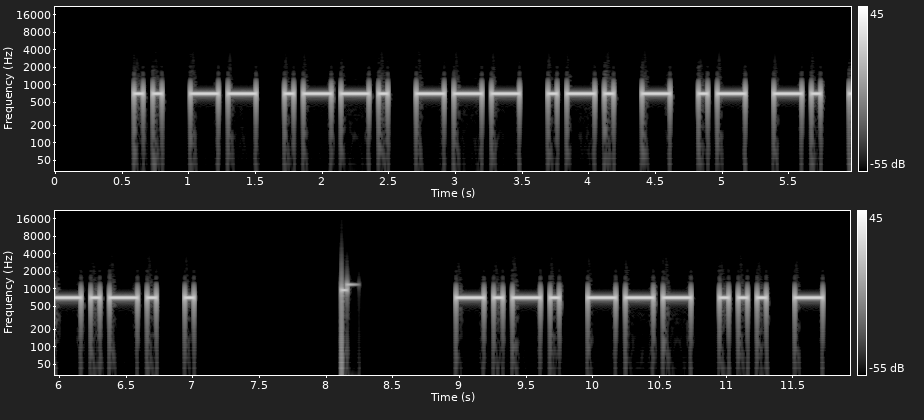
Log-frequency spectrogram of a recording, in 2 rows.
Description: Morse code, heard as a keyed tone, about 17 wpm, 700 Hz. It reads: IMPORTANCE COST
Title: Sets of 3 Words - New Word Drill - 17wpm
